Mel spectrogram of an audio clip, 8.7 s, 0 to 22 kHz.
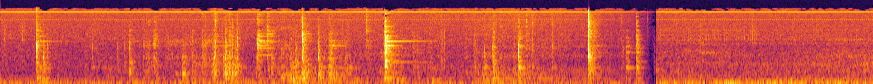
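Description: Metal face-plate of a Vestax PMC-03A DJ mixer being fitted back over the fader and knob shafts by hand: light metallic clicks, taps and scrapes, the two sharpest just before four seconds and about six seconds in, the first with a brief ring.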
